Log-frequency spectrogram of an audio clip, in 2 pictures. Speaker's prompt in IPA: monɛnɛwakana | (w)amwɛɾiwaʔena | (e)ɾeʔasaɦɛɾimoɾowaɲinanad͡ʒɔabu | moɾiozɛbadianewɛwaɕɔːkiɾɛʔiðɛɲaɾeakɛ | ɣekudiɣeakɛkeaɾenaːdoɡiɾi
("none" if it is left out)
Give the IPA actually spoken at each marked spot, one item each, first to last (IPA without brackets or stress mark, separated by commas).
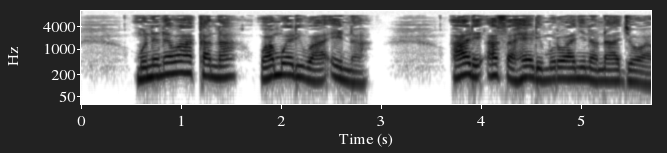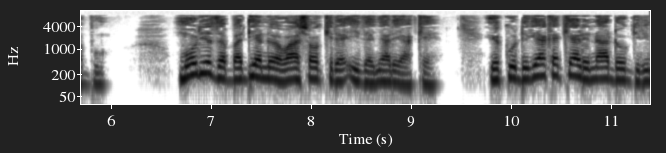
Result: w, a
